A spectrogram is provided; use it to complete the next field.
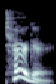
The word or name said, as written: turgor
